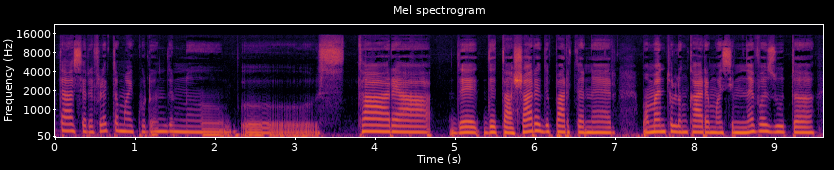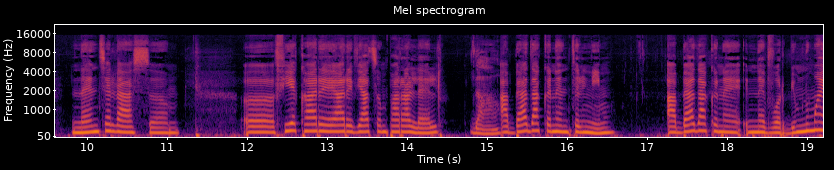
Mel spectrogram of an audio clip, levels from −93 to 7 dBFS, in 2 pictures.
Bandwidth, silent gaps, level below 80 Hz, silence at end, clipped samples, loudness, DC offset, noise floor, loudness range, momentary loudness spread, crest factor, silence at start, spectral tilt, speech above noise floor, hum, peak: 15.5 kHz; none; -48 dBFS; 0 s; under 0.1%; -29 LUFS; under 0.1%; -53 dBFS; 2 LU; 9 LU; 16 dB; 0.05 s; -4 dB/octave; 24 dB; none; -12 dBFS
